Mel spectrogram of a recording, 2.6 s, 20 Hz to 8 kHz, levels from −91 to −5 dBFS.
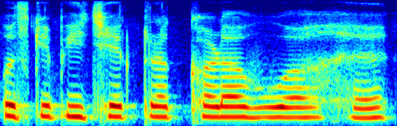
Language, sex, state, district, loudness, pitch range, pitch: Hindi, female, Madhya Pradesh, Bhopal, -16 LUFS, 235-250 Hz, 240 Hz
